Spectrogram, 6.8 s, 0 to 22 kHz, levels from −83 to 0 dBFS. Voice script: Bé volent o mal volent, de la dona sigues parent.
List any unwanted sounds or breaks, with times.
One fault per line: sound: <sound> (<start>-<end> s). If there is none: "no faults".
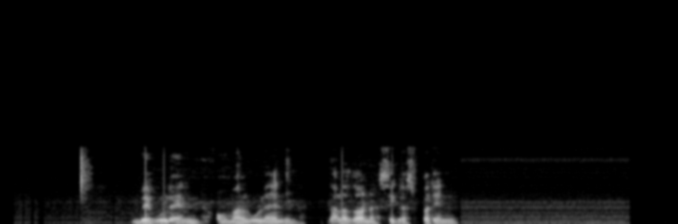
no faults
